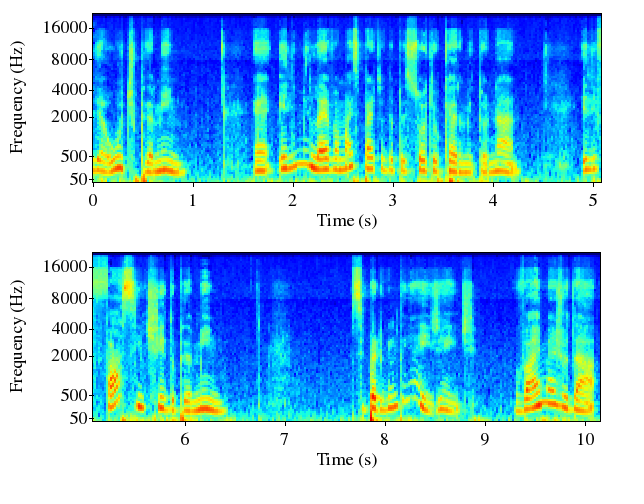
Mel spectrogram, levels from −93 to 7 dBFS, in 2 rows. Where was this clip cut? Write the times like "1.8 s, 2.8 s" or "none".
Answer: none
